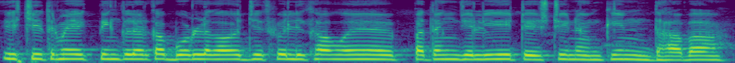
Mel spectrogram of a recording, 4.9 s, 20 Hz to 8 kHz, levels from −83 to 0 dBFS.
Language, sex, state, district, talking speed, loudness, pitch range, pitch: Hindi, male, Gujarat, Valsad, 245 wpm, -13 LUFS, 200-215 Hz, 210 Hz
